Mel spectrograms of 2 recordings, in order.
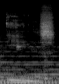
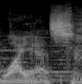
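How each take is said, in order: First: The name sounds like the word 'ease'. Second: The name is spelled out as two letters. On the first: The speaker calls it right. "it's actually ease" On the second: The speaker calls it wrong. "I also called it Y S"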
